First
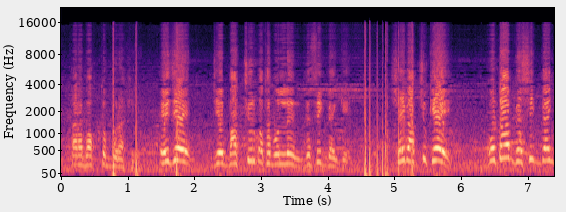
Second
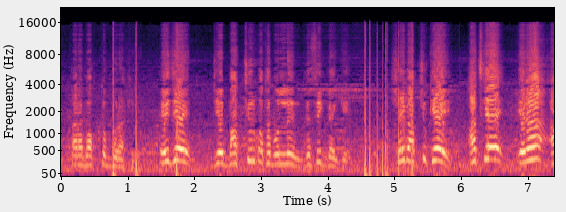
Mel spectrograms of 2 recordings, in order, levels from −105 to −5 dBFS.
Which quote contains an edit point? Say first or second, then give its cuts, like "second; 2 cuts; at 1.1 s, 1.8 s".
second; 1 cut; at 6.0 s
